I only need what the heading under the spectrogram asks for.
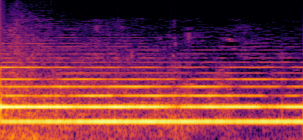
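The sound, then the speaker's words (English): A loud trumpet blast, blown right next to someone's ear, holds one brassy, steady note for over a second without a break, harsh and piercing, with no voices. “Maybe he should spend less time filming the adverts and more time practicing that trumpet.”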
